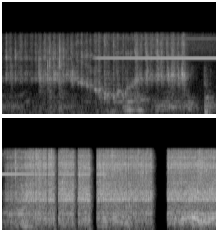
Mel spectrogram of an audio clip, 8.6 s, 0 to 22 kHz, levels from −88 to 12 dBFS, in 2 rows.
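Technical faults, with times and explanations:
1.77–6.44 s, feedback whistle: a thin, steady 3.3 kHz tone about 10 dB under the sound, swelling and fading slowly, likely a loudspeaker-to-microphone loop hovering right at the edge of feedback.
4.92–6.20 s, repeated stalls (stutter): nine hiccups, the longest 138 ms, with nearly a third of the span filled by stretched-out sound as the jitter buffer kept running dry.
6.73–7.27 s, repeated stalls (stutter): eleven very short catches of up to 12 ms, with about a fifth of the span patched by continued sound, so the audio judders rather than drops out.
7.28–7.61 s, call audio freeze: the sound hangs for about 0.3 s, fading to silence for roughly 210 ms, then resumes where it left off, likely packets held up in transit.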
